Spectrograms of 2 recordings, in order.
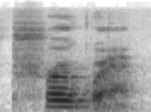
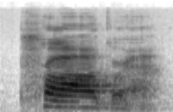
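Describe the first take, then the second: First: The vowel is made with rounded, moving lips. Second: The vowel is made with a wide-open jaw. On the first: The speaker calls it right. "you have to open, move your lips" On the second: The speaker calls it wrong. "This is wrong"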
